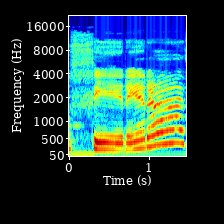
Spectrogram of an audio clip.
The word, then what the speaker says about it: Ferrera: Today we have with us Arno Ferrera, if I pronounce it right.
